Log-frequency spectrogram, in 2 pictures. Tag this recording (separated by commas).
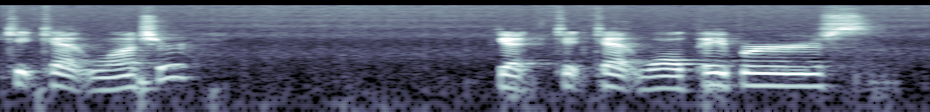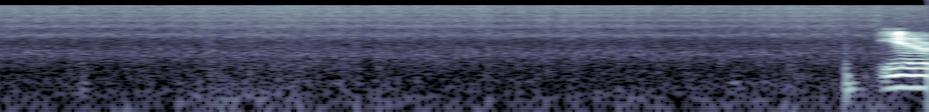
inside a small room, Speech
